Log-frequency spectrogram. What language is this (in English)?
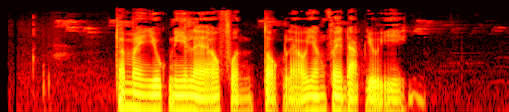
Thai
